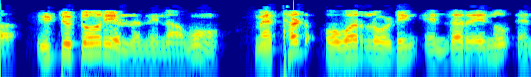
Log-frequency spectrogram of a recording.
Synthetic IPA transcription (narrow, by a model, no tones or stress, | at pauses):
iʈuʈoːɾijɐlːɐnːina̰ːmu | met̪ʰɐɖoʋɐɾloːɖiŋɡend̪ɐɾeːnuʔen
